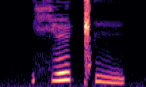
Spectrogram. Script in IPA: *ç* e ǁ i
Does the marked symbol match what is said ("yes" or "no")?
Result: yes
